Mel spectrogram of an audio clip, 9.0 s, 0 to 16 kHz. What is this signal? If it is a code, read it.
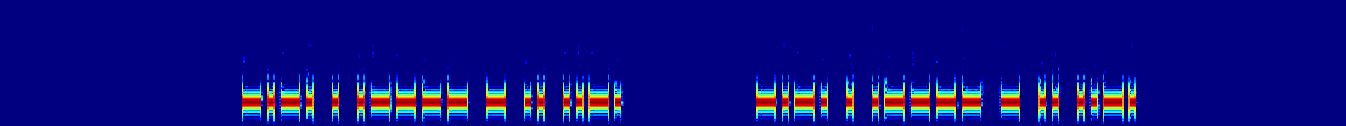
Morse code, heard as a keyed tone, about 28 wpm, 700 Hz. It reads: CE1TIF CE1TIF
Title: DXCC-100 Call Signs - 6 Characters - Repeated 2x - 28wpm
